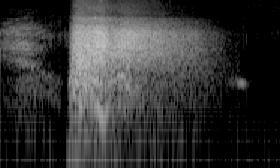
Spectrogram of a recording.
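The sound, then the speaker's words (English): Forceful exhale from a person breathing out onto listeners, a sudden loud rush of air that starts abruptly and fades over about a second and a half, then a brief soft sound. “Now I breathe on you the Holy Spirit to give you the power to go tell.”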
